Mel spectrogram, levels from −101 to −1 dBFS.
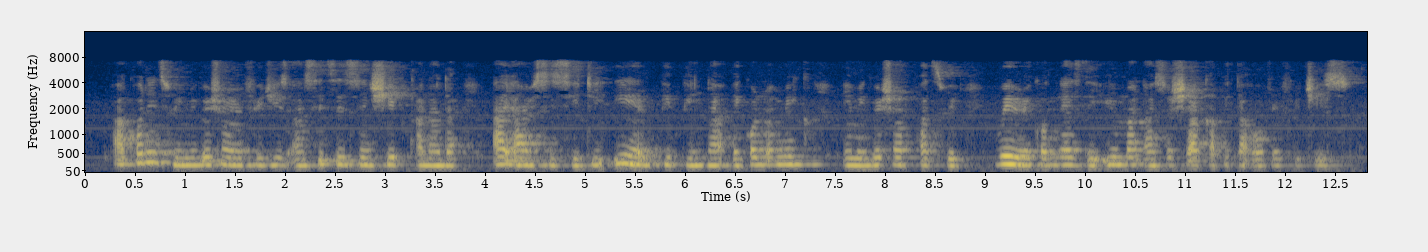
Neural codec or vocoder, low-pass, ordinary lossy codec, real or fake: none; 7.2 kHz; AAC, 64 kbps; real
